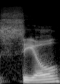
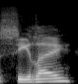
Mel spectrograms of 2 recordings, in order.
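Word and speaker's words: Seele: For example, in this movie, they don't pronounce it seal. They pronounce it cel.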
